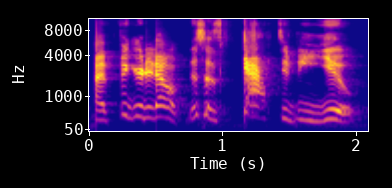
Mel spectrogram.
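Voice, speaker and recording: A woman's voice: high voice, fast talker, bright, forceful tone. A woman voicing a mocking teenage girl troll who cackles and teases, reading a webcomic aloud. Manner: gleeful, teasing, cackling.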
